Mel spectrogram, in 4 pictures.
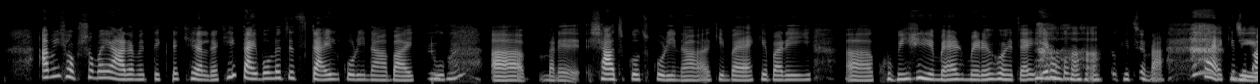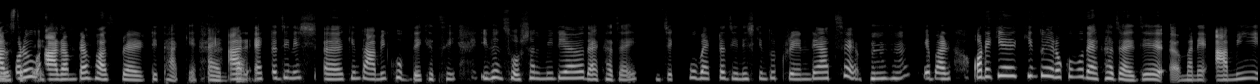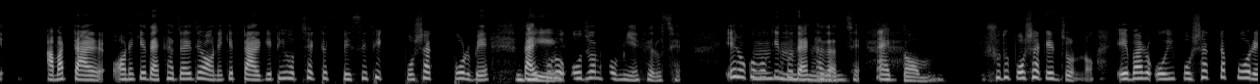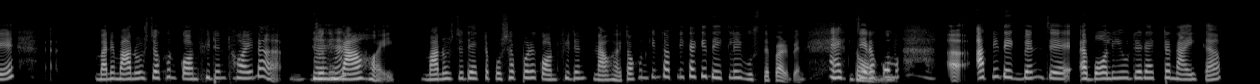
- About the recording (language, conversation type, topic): Bengali, podcast, আরাম আর স্টাইলের মধ্যে আপনি কোনটাকে বেশি গুরুত্ব দেন?
- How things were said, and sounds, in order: laughing while speaking: "খুবই"; chuckle; tapping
